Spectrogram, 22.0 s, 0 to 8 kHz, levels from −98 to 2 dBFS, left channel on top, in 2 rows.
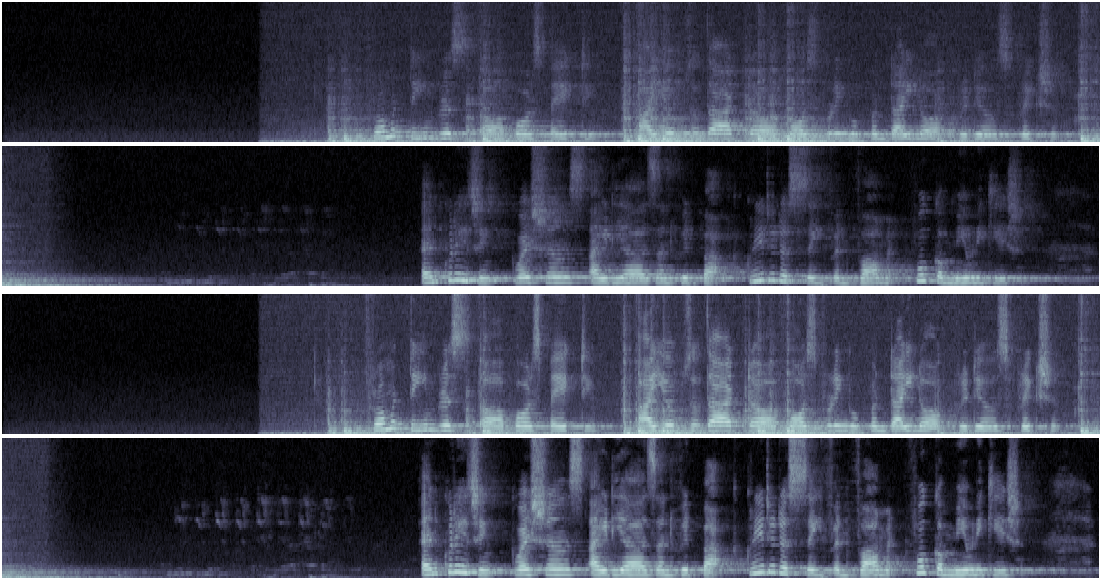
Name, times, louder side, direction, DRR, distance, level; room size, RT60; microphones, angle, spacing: sound 1, 2.6-11.4, equal, 40° right, 2.9 m, -29 dB
voice 1, 3.6-6.0 6.3-10.6 15.2-21.1, right 4 dB, 65° right, 17 dB, 0.7 m, -26 dB
24.0 x 19.0 x 6.7 m, 2.5 s
head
